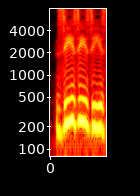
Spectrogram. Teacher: For the Z sound, your vocal cords vibrate, creating a buzz or hum in your throat.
